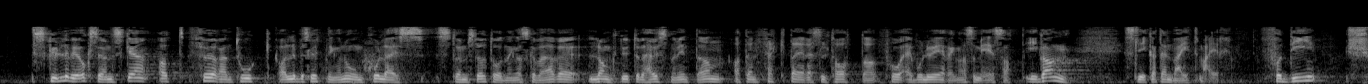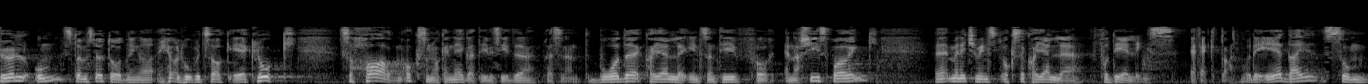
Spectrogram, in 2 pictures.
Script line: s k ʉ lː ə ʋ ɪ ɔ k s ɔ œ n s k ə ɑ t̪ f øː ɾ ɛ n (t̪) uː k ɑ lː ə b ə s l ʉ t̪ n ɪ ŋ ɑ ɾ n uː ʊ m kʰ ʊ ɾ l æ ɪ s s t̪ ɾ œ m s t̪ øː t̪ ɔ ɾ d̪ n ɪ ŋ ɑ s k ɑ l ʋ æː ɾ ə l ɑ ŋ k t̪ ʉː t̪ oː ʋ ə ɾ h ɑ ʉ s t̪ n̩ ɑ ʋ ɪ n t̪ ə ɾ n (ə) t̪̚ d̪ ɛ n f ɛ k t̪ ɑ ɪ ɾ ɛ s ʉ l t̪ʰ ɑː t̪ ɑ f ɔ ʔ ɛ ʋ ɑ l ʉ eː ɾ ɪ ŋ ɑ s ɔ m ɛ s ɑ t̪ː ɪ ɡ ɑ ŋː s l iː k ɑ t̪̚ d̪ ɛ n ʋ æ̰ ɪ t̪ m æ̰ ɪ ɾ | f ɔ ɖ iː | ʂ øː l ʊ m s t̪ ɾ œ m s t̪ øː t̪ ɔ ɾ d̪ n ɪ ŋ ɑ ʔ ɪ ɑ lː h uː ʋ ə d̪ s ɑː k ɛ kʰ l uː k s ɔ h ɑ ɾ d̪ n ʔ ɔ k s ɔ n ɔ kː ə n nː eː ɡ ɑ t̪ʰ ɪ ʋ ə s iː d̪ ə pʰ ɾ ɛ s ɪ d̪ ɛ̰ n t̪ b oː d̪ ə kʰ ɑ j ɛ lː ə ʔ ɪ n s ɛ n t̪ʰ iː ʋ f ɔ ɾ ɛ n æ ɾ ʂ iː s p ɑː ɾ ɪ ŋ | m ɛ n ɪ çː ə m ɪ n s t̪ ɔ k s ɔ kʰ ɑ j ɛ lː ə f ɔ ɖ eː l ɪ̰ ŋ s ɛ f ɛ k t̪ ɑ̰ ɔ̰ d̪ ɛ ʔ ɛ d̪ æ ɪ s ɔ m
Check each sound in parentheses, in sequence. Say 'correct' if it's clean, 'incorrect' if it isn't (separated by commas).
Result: incorrect, incorrect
